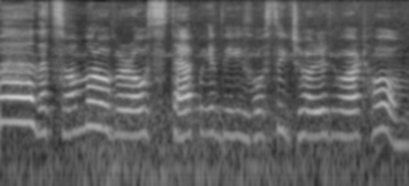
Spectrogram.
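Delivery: words stretched out, yawning through them. Commenting while playing through a puzzle game, yawning mid-sentence. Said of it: "I was yawning in the middle of a sentence".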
